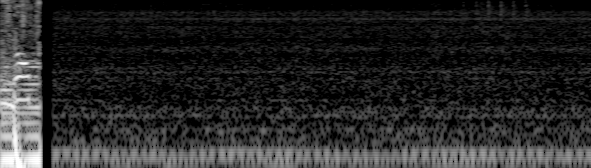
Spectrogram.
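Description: A song with singing cuts off abruptly just after the start, followed by a steady low hum with a faint hiss.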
